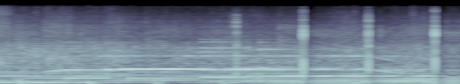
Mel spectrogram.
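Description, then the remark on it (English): An audience in a church building claps steadily as a hand clap of praise to God, a dense wash of applause over sustained organ or keyboard tones, with a few sharper single claps standing out near the end. “Can you give him a hand clap of praise in this building today?”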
